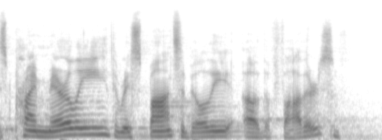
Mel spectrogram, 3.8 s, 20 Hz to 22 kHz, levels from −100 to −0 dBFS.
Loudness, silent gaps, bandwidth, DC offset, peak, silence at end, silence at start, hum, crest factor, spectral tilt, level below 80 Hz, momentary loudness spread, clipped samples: -47 LUFS; none; 15 kHz; under 0.1%; -28 dBFS; 0.4 s; 0 s; none; 18 dB; -6 dB/octave; -78 dBFS; 9 LU; under 0.1%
